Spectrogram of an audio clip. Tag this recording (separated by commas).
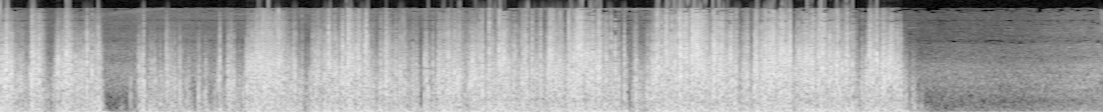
Wind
